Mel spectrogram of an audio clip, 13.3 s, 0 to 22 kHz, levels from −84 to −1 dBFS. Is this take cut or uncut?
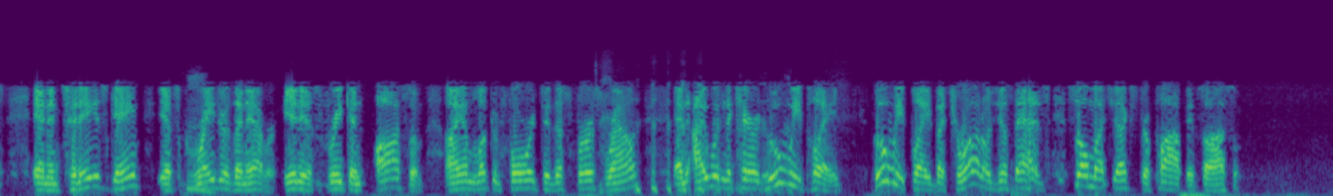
uncut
